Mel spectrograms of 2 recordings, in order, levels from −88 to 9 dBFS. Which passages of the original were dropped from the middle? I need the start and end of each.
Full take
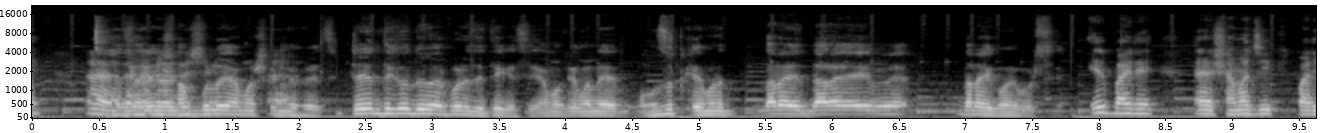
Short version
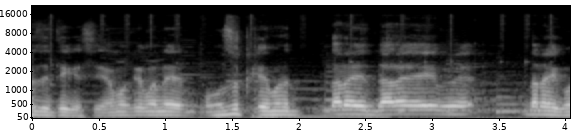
none

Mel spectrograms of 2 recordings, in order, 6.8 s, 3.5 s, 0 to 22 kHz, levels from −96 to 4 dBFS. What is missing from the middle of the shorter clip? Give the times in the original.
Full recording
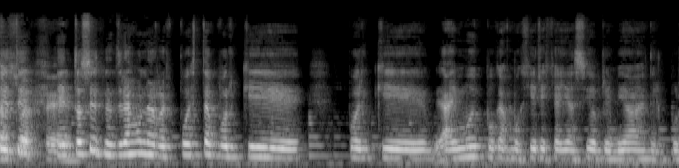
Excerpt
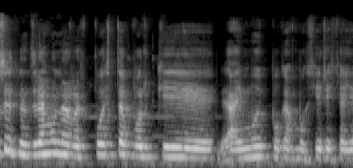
3.1 s to 4.4 s

